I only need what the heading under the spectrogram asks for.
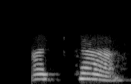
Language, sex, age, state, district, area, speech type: Marathi, female, 30-45, Maharashtra, Palghar, urban, conversation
